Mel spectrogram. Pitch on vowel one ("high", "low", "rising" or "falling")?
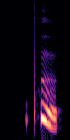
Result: falling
